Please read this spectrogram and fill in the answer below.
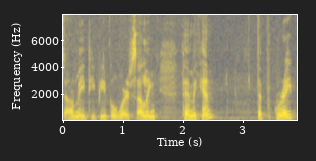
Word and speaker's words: pemmican: Our Métis people were selling pemmican. The great pronunciation is pemmican. That's the Cree way of pronouncing that, you know. And they learned that from their Aboriginal mothers, pemmican.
